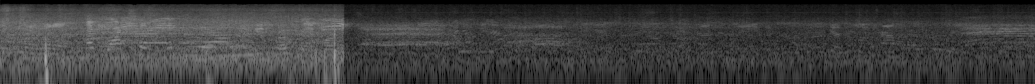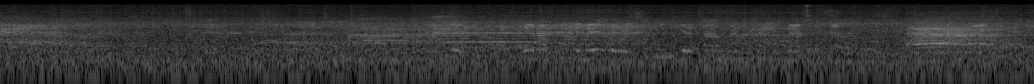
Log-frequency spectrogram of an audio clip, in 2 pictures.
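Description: Sheep bleat repeatedly at a county fair sheep and goat show, short wavering calls rising above a crowded arena hum, with a louder burst of noise at the start and a public-address voice announcing classes in the background.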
